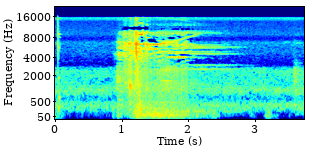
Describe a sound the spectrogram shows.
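A whooshing upgrade effect swells briefly.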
